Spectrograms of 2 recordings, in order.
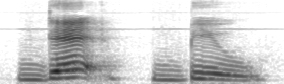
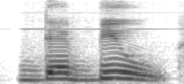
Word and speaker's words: debut: The correct pronunciation is debut, debut. T is silent.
